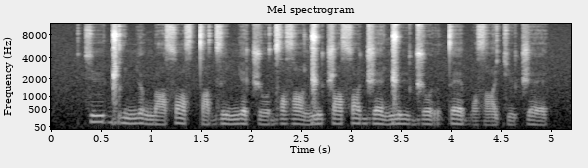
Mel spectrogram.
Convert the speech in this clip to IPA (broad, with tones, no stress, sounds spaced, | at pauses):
t͡s yː˥ ɡ͡ǁ ɨ˥˨ ɲ ə˞˥˨ ŋʷ aː˨ sˤ yː˥˨ sˤ tˤ y˨ d͡z ɨ˥˨ ɲ ɛ˥˨ t͡ʃ oː˨ d͡z ɨ˥ zˤ ɛː˥˨ ŋ͡ǁ y˥ t͡ʃ ɛː˥ sˤ o˥ d͡ʒ ɛː˥˨ ŋ͡ǁ yː˥˨ d͡ʒ oː˥˨ r t ɛː˥˨ b ɨ˨ zˤ aː˨ c y˨ t͡ʃ ɛ˥˨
